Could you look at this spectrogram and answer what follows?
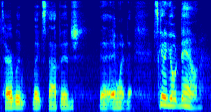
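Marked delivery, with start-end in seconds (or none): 3.0-4.0 delivery cut off, then restarted. Imitating a fighter after recalling a late stoppage: Bobby Green impression. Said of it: "That's my Bobby Green impression".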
